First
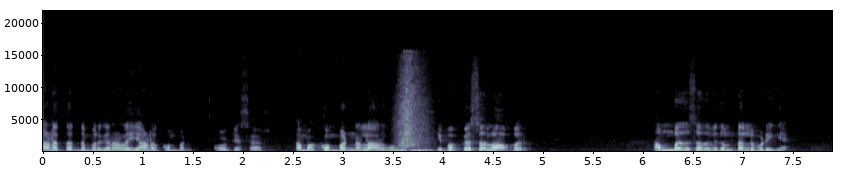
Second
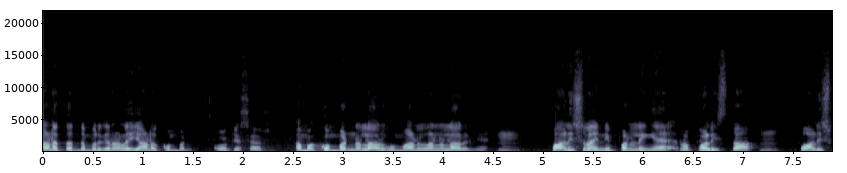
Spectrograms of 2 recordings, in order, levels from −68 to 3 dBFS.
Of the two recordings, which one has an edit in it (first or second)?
first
